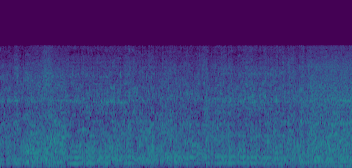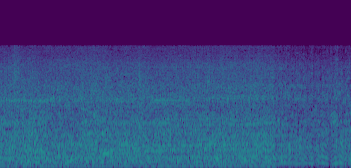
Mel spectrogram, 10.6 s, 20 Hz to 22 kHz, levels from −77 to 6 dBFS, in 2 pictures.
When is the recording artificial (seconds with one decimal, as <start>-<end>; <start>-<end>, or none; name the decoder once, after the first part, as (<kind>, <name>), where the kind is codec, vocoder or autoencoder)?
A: 0.0-0.4 (vocoder, HiFi-GAN); 1.0-4.6; 9.4-10.6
